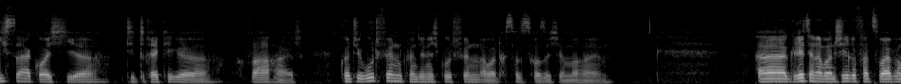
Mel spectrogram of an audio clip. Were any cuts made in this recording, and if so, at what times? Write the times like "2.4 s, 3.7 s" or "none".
none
